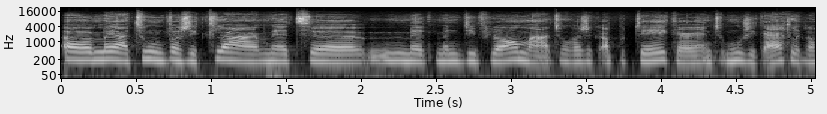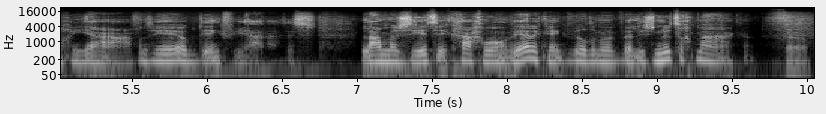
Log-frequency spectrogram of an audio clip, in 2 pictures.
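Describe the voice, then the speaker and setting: A woman talks at a fairly quick pace with hardly any pauses. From eastern Netherlands, Hengelo (Twente). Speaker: entrepreneur, pharmacist. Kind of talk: interview.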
